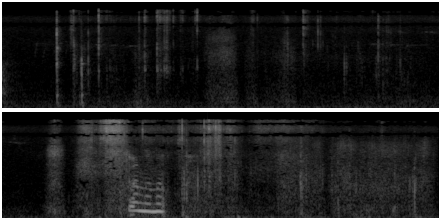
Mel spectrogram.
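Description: Footsteps on a dirt forest path strewn with dry leaves and roots, with scattered crunches and scuffs, rising to a louder rustling flurry about five seconds in as the walker hurries, broken by a short "oh".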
